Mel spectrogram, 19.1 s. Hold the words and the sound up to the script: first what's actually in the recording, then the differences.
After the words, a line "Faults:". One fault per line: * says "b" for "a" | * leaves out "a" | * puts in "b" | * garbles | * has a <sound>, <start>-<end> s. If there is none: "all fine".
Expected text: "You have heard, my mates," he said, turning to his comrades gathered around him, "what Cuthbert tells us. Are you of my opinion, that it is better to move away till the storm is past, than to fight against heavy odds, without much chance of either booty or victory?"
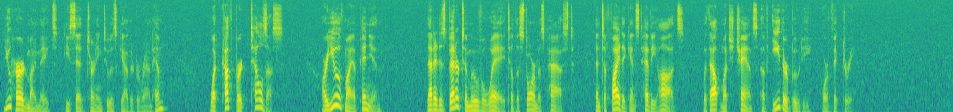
"You heard, my mates," he said, turning to his gathered around him, "what Cuthbert tells us. Are you of my opinion, that it is better to move away till the storm is past, than to fight against heavy odds, without much chance of either booty or victory?"
Faults:
* leaves out "have"
* leaves out "comrades"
